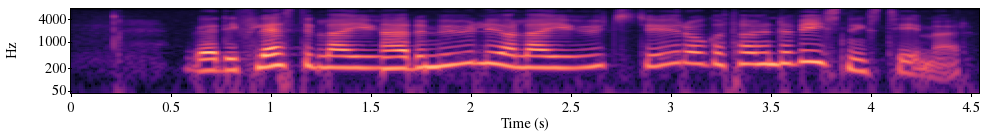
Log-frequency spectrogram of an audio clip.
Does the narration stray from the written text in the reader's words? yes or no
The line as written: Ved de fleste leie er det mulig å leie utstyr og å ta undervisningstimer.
no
